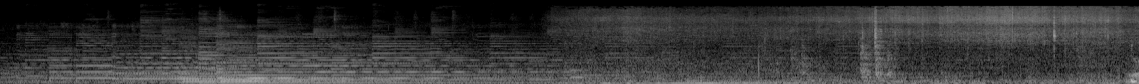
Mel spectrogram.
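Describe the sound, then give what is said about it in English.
A few seconds of steady tonal music give way to a continuous sizzle of food frying in a pan, a bright crackling hiss that holds steady to the end. “sizzle there. A little sizzle.”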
